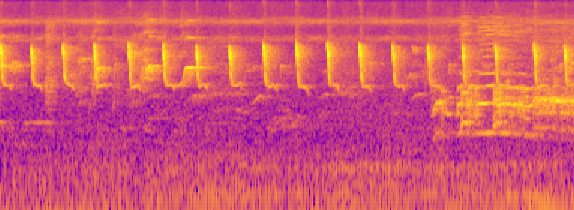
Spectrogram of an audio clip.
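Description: A bar-winged prinia repeats sharp, high, downslurred chips about three times a second. A lower, drawn-out call, possibly a distant rooster, joins near the end.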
